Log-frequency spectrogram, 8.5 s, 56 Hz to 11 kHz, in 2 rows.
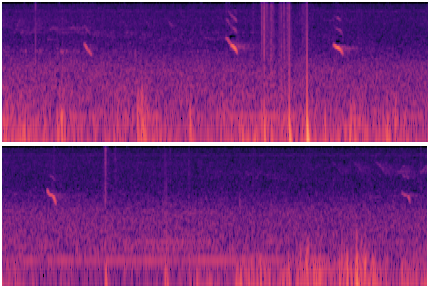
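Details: Ospreys at a nest at Loch of the Lowes, Scotland, on 1 June 2013 at 13.26, during the first feed for the chick: short, sharp descending chirps repeated irregularly over low steady hum and faint background rustle.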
